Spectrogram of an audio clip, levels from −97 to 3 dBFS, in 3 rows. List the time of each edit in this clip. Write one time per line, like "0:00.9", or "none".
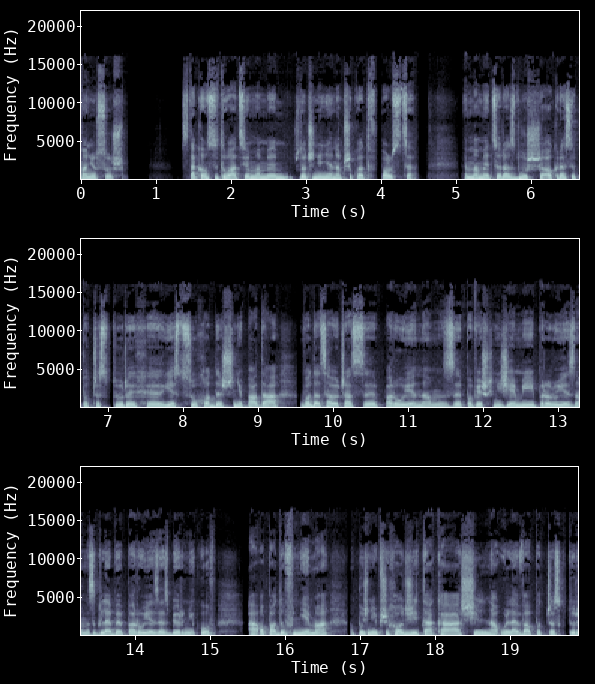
none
